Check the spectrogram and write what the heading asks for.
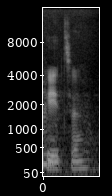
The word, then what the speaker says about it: Pisa: It was about the Leaning Tower of Pisa, and we got all this It's styrofoam. pronounced pizza. Yeah, that pizza tower.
